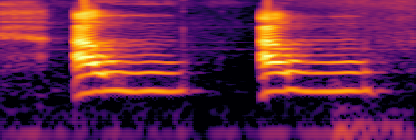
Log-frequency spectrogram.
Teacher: واو ساکن سے پہلے زیر نہیں آتی ہے. تو واو ساکن سے پہلے جب زبر ہو تو یہ واو لین ہے اور اس کو ہم شفتان سے ادا کریں گے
